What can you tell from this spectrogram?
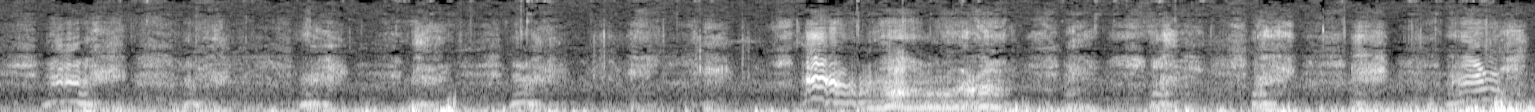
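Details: Female dog at play with a large stick, shouting at it while trying to walk backwards with it in dim light; a string of grumbling growls and squeaky, wavering whines, some rising, some falling, unevenly spaced.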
